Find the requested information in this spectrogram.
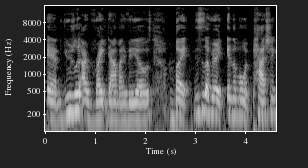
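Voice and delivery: ordinary talk, nothing marked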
